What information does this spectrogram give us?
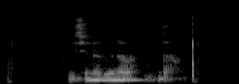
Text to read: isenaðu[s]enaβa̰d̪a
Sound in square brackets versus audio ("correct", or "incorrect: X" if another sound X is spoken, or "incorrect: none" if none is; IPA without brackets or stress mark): incorrect: none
